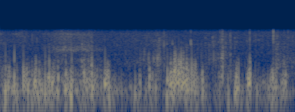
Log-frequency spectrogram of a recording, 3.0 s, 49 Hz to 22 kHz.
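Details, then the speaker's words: 1997 Ford Ranger at idle, misfiring persistently despite new MAF, IAC valve, plugs and wires twice, coil packs and vacuum hoses: a lumpy uneven idle with irregular thuds and dips, the engine stumbling and trying to die. "And as you can tell, it's not idling the way it should be."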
